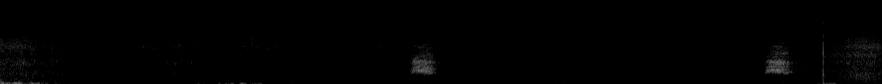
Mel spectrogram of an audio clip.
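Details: Barking deer giving an alarm call close by in Uttarakhand forest, taken to mean a leopard is nearby: two short, sharp barks about three and a half seconds apart over quiet background noise.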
